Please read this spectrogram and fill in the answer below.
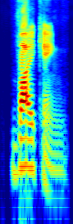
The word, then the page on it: Viking: American English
